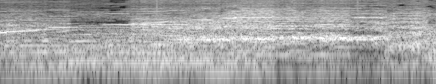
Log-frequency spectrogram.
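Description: Music with a squealing, gliding sound effect over it, the pitch rising just as it begins.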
